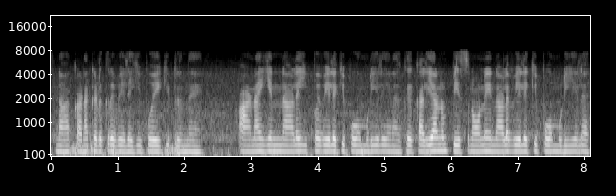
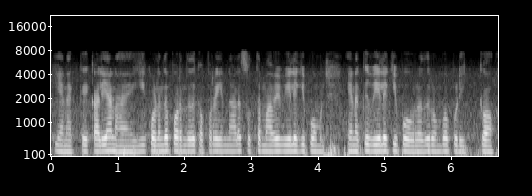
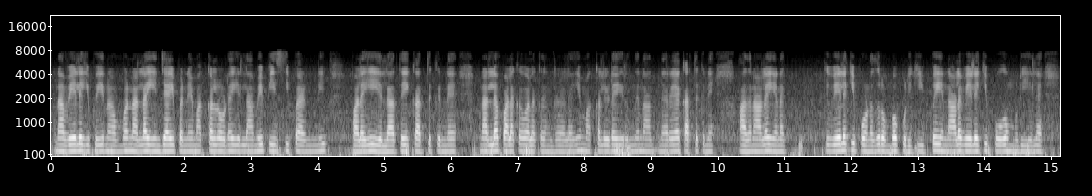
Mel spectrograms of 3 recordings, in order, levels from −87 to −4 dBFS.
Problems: constant background noise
